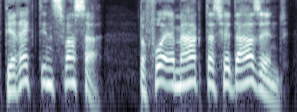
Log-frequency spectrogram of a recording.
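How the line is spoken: Called back to others. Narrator (German): rief Harry nach hinten den anderen zu

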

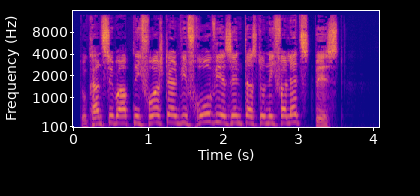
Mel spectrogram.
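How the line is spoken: Call. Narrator (German): rief Ludde

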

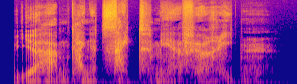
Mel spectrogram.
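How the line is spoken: Whispered. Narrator (German): flüsterte er

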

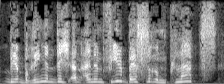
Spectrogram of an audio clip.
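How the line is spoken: Pleading. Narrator (German): flehte Ensel

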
